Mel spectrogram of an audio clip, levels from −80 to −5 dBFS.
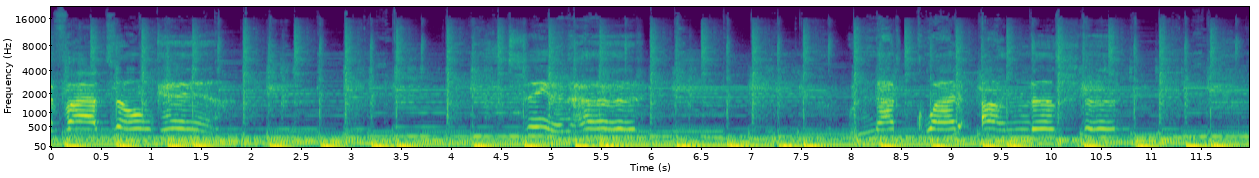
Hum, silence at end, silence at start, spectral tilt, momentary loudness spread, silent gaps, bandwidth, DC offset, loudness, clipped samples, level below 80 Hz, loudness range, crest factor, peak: none; 0 s; 0 s; -4.5 dB/octave; 6 LU; none; 17.5 kHz; under 0.1%; -15 LUFS; under 0.1%; -16 dBFS; 2 LU; 14 dB; 0 dBFS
